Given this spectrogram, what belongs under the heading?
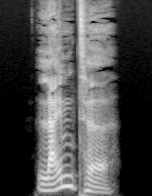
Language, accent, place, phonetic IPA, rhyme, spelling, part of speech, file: German, Germany, Berlin, [ˈlaɪ̯mtə], -aɪ̯mtə, leimte, verb, De-leimte.ogg
- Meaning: inflection of leimen: 1. first/third-person singular preterite 2. first/third-person singular subjunctive II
